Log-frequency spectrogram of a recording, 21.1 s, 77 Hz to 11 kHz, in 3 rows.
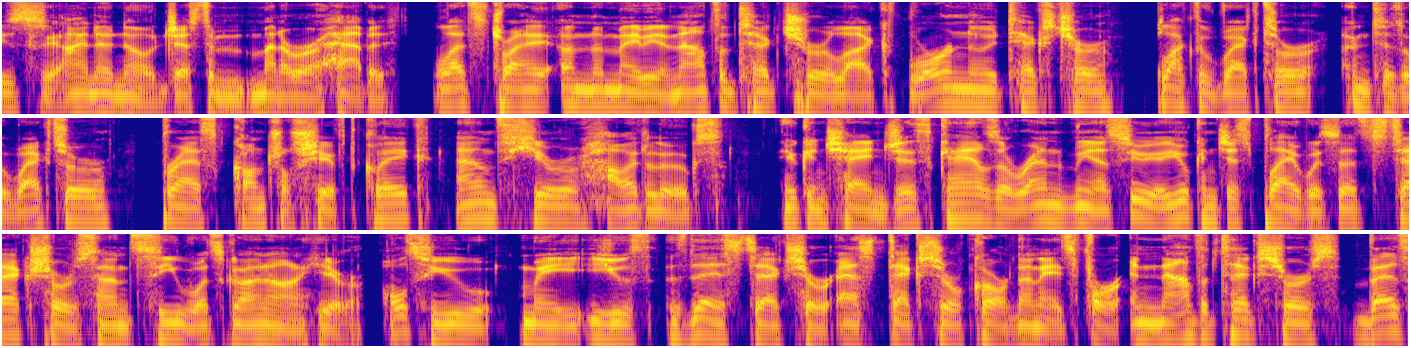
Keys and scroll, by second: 3.7 shift+a.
